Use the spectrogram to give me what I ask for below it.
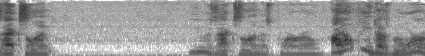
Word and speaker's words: Poirot: Poirot, not Perot. Poirot. Poirot. Yeah, I know it's Poirot.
